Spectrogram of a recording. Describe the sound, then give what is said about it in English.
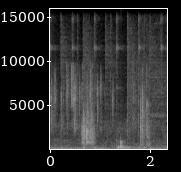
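A handful of dice clatter and tumble across a hard tabletop, a quick burst of bright rattling impacts that comes in several loud bursts before settling. “That's a lot of dice.”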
